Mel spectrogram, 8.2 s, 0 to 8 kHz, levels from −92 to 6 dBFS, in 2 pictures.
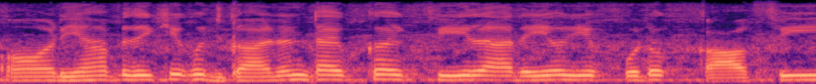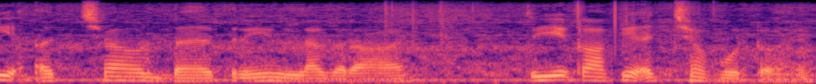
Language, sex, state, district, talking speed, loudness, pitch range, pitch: Hindi, male, Uttar Pradesh, Varanasi, 215 wpm, -15 LUFS, 120-160 Hz, 145 Hz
